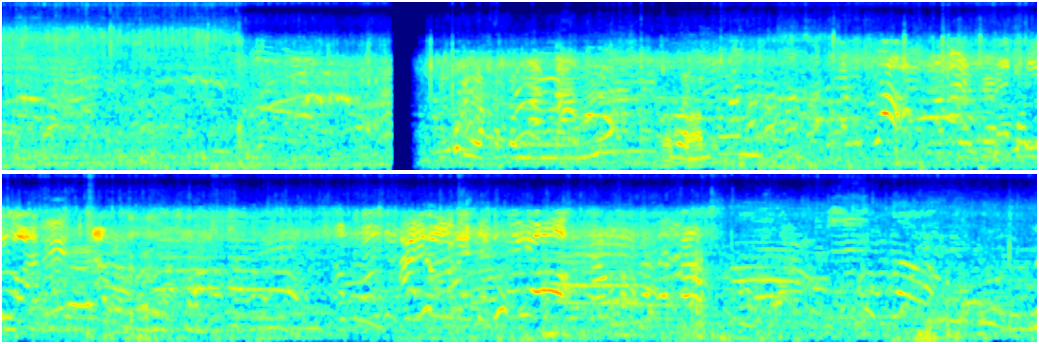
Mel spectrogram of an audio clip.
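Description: Water splashes as children move through a pool.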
